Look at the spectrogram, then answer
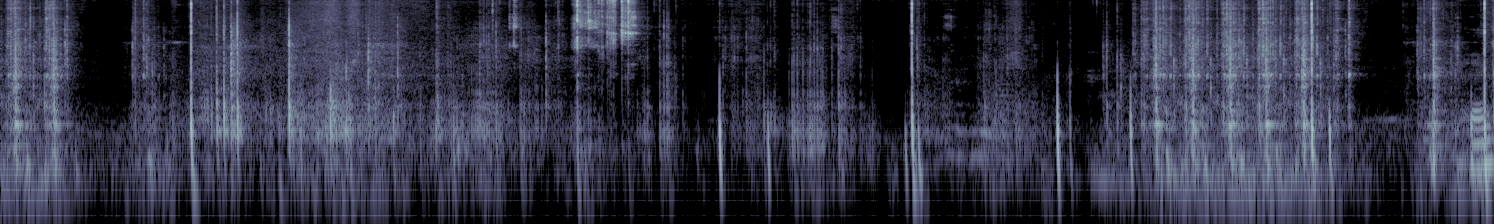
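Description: A sewing machine stitches around a handmade bag in short, uneven bursts of rapid clatter, separated by pauses and small handling noises as the fabric is turned.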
